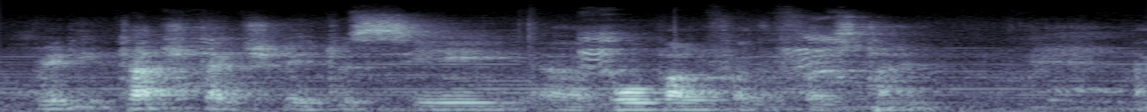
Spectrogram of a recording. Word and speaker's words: Bhopal: I'm really touched actually to see Bhopal for the first time. I should say it properly, Bhopal.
